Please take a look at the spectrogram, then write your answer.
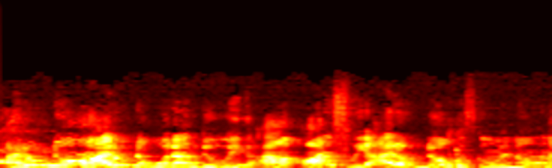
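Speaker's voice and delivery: high, loud laughing panic; laughing through the panic; flustered laughing. Retold or imitated. Retelling panic during labor.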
